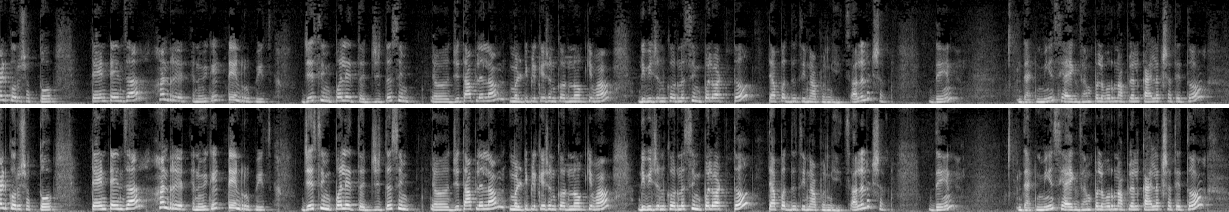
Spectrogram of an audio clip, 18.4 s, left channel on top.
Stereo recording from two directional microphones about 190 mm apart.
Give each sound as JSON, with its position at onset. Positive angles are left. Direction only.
{"t": 0.0, "sound": "a woman's voice", "side_deg": -35}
